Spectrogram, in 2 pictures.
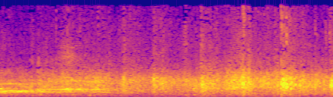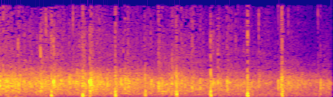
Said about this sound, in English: Round of applause for Larry, probably.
